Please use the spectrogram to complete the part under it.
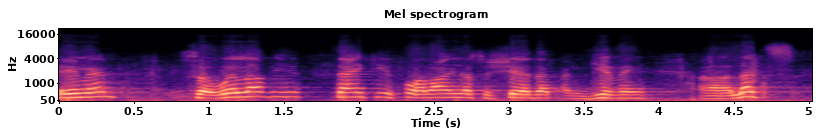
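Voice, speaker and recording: Guy preaching in church, kinda high voice, earnest and emphatic, cracks little jokes. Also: normal speed, warm tone, highs cut off. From India. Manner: earnest and emphatic, with joking asides. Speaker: visiting missionary preacher. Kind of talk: sermon to a congregation. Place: church sanctuary.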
